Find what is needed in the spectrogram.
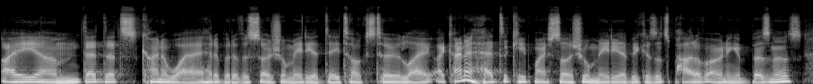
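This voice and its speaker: With a New Zealand accent, a man speaks in fairly even intonation. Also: fairly low pitch for a man, fairly quick pace, hardly any pauses, very even loudness. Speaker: podcast host. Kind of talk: casual chat. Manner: fast.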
